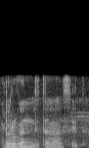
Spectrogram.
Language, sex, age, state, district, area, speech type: Sanskrit, female, 18-30, Maharashtra, Beed, rural, spontaneous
